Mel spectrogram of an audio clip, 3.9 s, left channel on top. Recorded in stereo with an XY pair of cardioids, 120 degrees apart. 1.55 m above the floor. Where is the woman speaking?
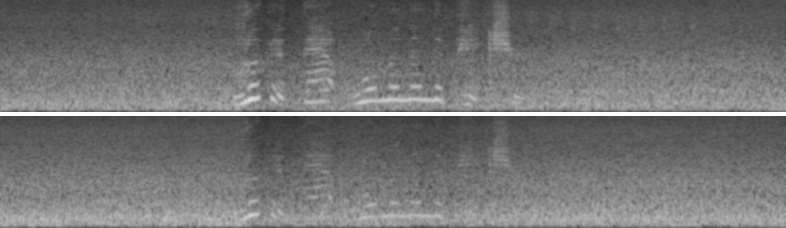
30° left.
